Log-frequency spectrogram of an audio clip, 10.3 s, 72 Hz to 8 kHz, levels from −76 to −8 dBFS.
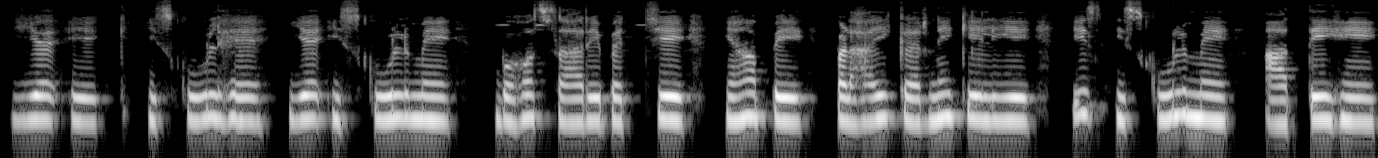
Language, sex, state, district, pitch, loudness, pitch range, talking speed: Hindi, female, Uttar Pradesh, Etah, 225 Hz, -20 LUFS, 215-230 Hz, 120 wpm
